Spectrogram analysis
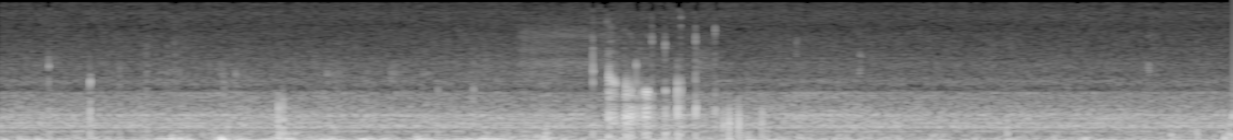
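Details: Person's stomach growling while eating lunch: low rumbling and gurgling with a brief louder burble midway; borborygmi.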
